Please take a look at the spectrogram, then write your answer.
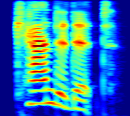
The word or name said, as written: candidate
